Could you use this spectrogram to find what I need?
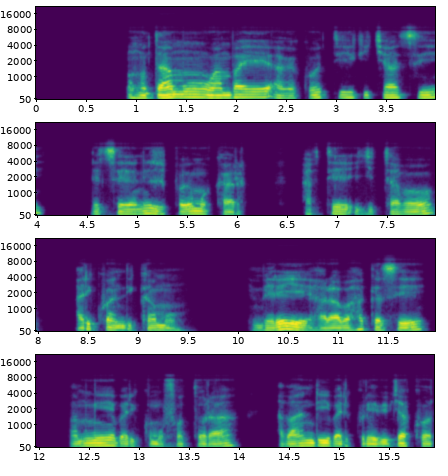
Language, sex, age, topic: Kinyarwanda, male, 25-35, government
